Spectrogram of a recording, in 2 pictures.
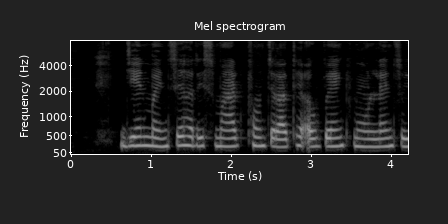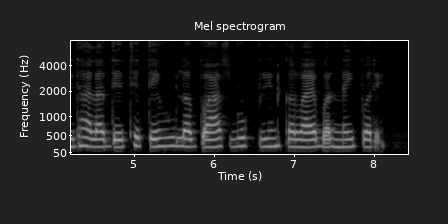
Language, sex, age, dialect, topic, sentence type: Chhattisgarhi, female, 18-24, Northern/Bhandar, banking, statement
